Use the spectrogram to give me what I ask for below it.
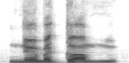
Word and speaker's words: Nurmagomedov: Asked about a fight in Vegas 2 months earlier, where he conceded to Khabib Nurmagomedov. How you pronounce that shit?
